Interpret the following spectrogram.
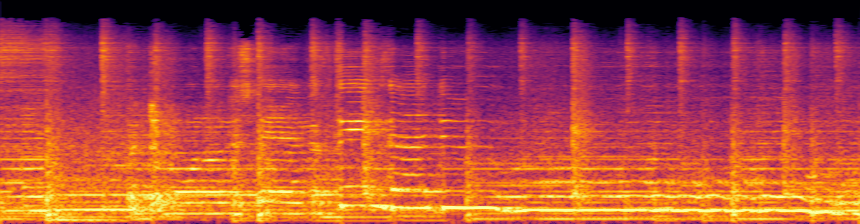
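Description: Live band playing a song: strummed acoustic guitar, electric guitar and drum kit with a steady beat.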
